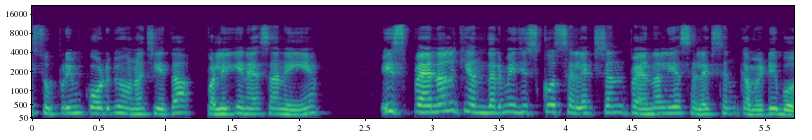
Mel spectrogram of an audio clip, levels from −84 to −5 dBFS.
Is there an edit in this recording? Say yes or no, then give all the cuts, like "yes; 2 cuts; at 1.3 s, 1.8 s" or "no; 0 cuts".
no; 0 cuts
